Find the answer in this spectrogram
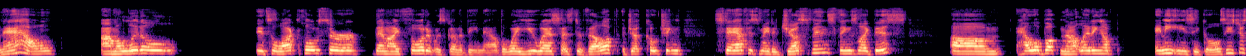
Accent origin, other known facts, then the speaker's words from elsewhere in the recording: New York, United States; I'm American. I'm a New York girl.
